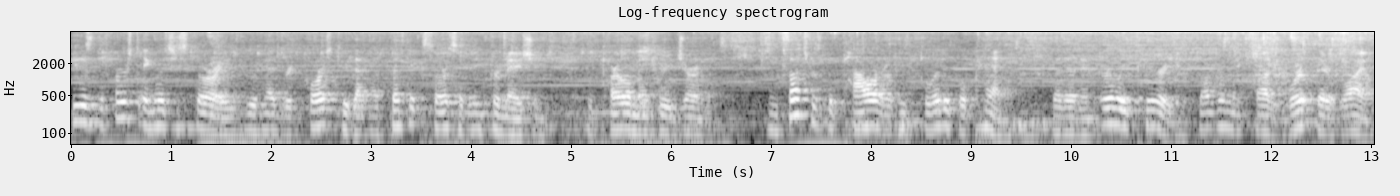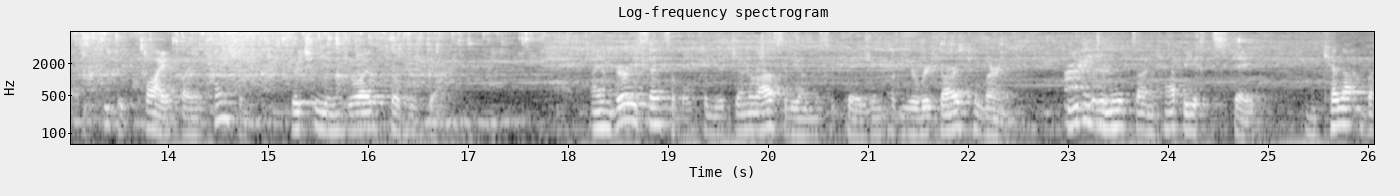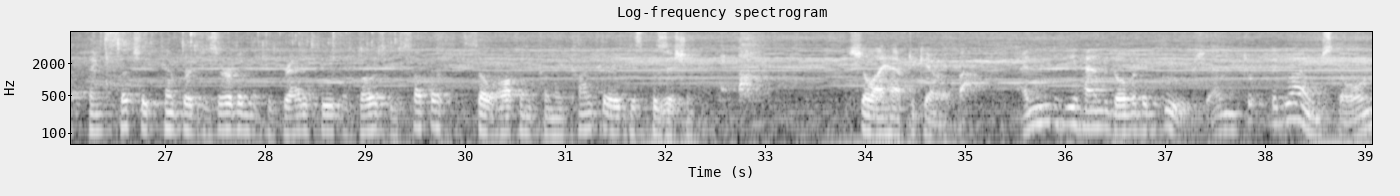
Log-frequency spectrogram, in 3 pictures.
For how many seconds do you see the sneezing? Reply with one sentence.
You can hear the sneezing for 2 seconds altogether.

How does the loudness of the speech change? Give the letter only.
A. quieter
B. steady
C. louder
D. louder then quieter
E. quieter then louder
B.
